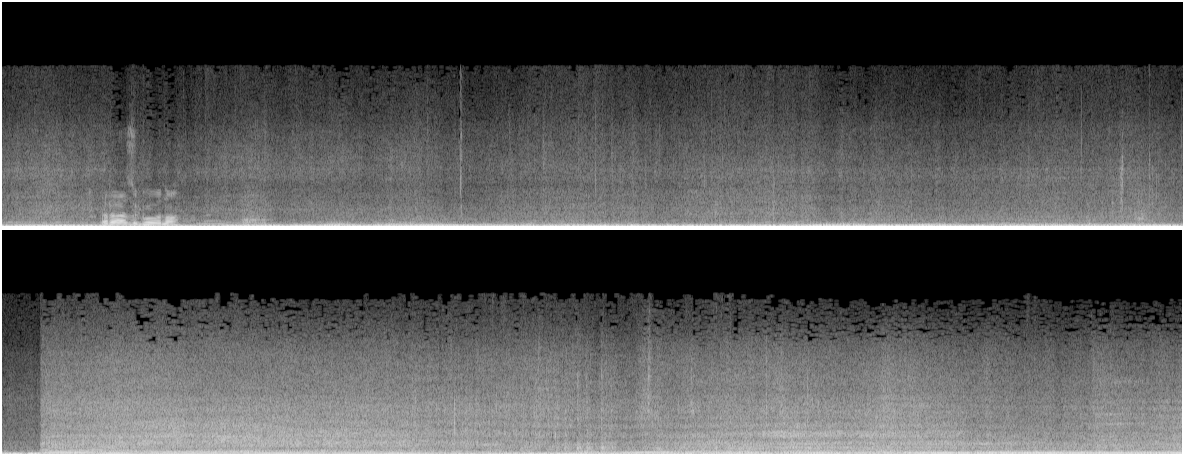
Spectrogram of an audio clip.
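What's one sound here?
A car engine revs hard, rising and falling.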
